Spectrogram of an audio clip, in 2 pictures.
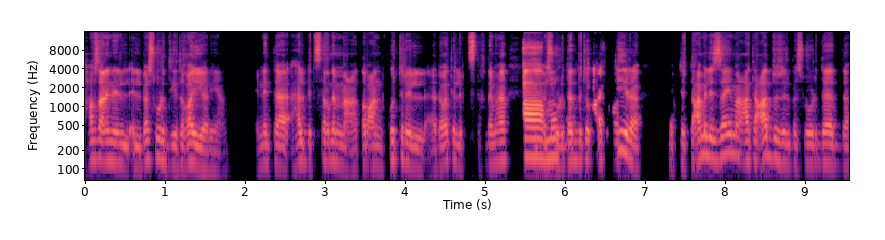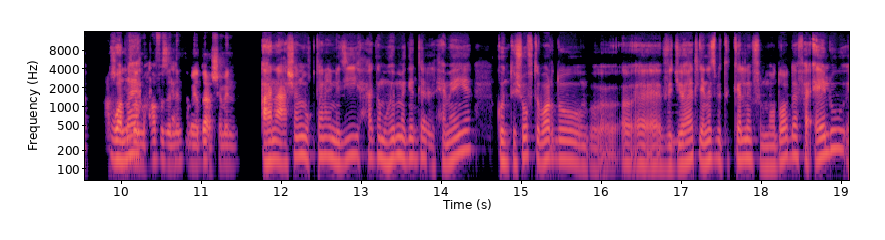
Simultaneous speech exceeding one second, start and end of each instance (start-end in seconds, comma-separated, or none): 5.5-6.7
